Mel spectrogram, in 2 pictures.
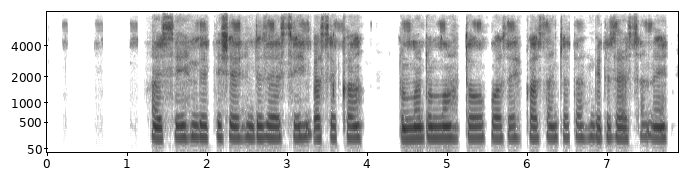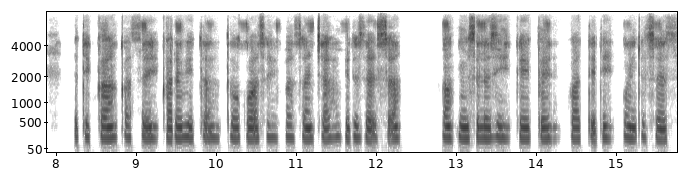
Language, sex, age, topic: Gamo, male, 18-24, government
